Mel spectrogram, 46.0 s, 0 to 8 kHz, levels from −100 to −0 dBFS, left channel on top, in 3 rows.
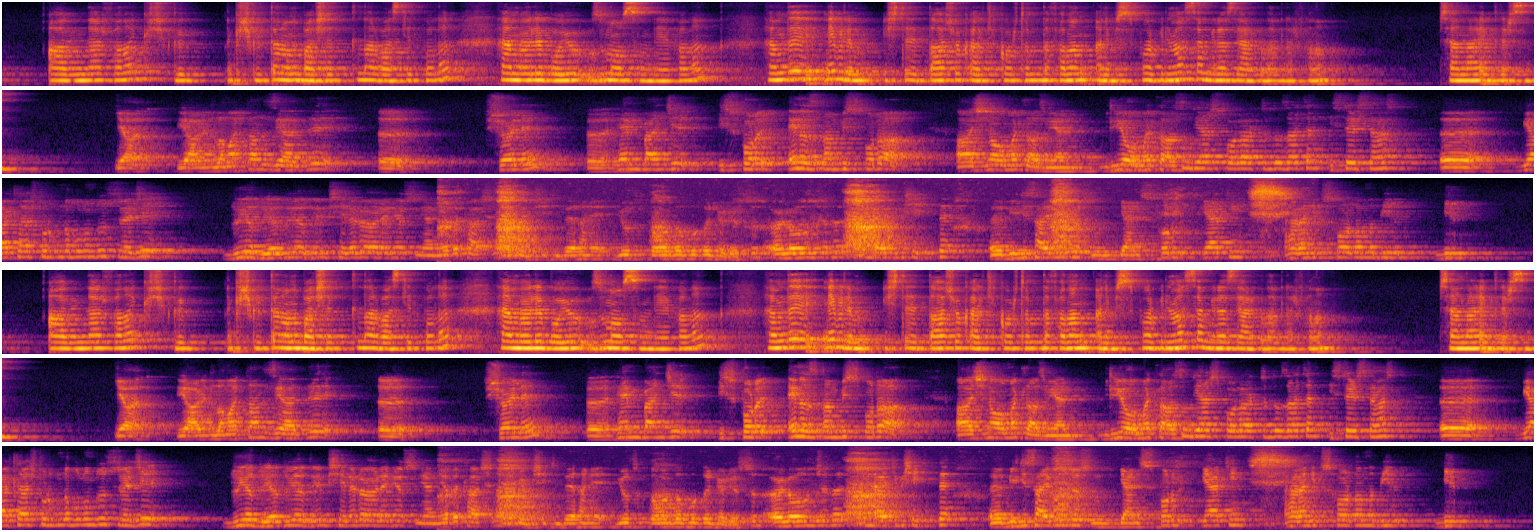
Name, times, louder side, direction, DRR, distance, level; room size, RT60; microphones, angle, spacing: voice 1, 0.5-1.9 2.2-7.0 7.3-13.3 14.4-15.3, right 2 dB, 15° right, 1 dB, 1.1 m, -19 dB
voice 2, 16.5-16.8 17.1-18.6 19.1-19.4 20.2-20.7 21.2-24.4 24.9-29.2 29.7-30.2 30.5-32.2 32.9-40.2 40.5-44.6 45.0-45.2, right 1 dB, 60° right, 1 dB, 1.2 m, -26 dB
Breathing, 35.0-35.3 35.6-36.1 37.1-37.4 38.1-38.2 38.7-39.7 40.2-40.3 41.1-41.5 42.2-42.5 43.1-43.6, left 5 dB, 55° left, 1.0 m, -25 dB
10.0 x 8.0 x 7.9 m, 1.3 s
head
